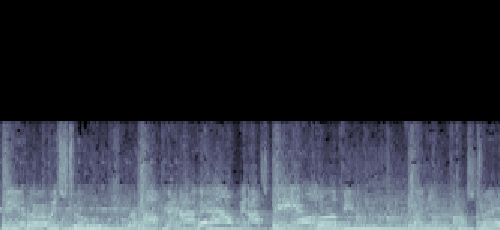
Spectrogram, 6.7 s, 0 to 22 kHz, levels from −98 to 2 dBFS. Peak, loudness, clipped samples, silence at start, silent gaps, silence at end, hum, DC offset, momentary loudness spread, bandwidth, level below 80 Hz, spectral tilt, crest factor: -10 dBFS; -21 LUFS; under 0.1%; 0 s; none; 0 s; none; under 0.1%; 4 LU; 11 kHz; -52 dBFS; -5.5 dB/octave; 12 dB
